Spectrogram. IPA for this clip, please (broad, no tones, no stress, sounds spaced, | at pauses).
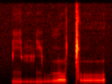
ʎ ḭ ʎ ṵ l o ǀ o̰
